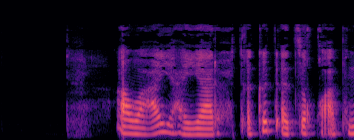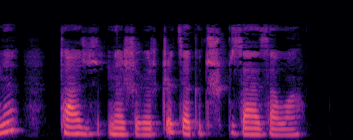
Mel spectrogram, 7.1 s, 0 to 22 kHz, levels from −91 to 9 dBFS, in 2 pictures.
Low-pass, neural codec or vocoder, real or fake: 10.8 kHz; none; real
